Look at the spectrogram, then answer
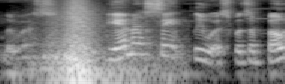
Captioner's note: woosh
